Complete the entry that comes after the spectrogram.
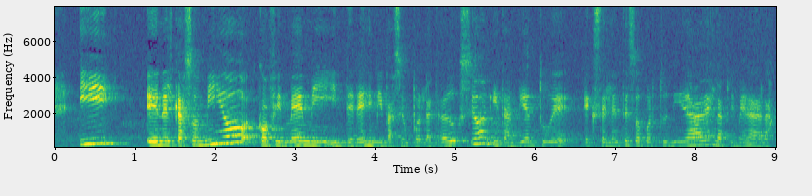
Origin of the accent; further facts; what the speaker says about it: Chile; moved away as an adult; vengo de Chile, soy chilena.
